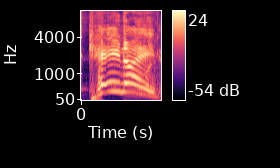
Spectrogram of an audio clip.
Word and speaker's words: Knight: It's K-Knight, bro. I know it says Knight, but it's K-Knight, bro. Okay? They have pronunciation on their names how they want.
